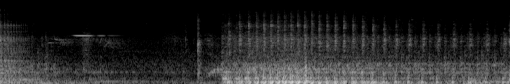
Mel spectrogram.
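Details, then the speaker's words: Yamaha golf cart engine with fuel starvation, running on choke before carb bowl and top jet drain and flush: a few weak cranks then lumpy uneven chugging that barely holds; getting some fuel, suspected main jet issue. "it does fire that one time if y'all can hear it you hear it so it means i am getting some fuel here it's trying it's more than it did"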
